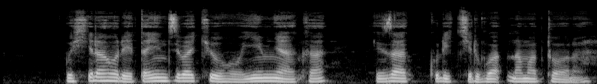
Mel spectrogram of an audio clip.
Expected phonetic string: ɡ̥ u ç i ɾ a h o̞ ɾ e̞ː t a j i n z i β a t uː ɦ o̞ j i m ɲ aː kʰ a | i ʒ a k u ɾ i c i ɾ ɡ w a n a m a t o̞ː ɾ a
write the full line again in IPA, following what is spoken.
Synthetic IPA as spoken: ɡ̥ u ç i ɾ a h o̞ ɾ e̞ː t a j i n z i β a c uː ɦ o̞ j i m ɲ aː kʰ a | i z a k u ɾ i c i ɾ ɡ w a n a m a t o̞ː ɾ a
